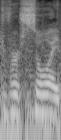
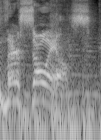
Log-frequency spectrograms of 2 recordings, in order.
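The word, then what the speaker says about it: Versailles: It's pronounced versoy, Pam. Well, I say versils.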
